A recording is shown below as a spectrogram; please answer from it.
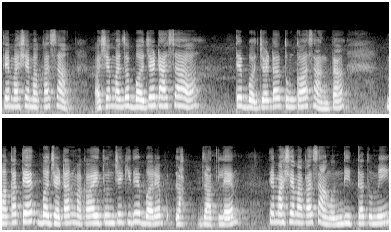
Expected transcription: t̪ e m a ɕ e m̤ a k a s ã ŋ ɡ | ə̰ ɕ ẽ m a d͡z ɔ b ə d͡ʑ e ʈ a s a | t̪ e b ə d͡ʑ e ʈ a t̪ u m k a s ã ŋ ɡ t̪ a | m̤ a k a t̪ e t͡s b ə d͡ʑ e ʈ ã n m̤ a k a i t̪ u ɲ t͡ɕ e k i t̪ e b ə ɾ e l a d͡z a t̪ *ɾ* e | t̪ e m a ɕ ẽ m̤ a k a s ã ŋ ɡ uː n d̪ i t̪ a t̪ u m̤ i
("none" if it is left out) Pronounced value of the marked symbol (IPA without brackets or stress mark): l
